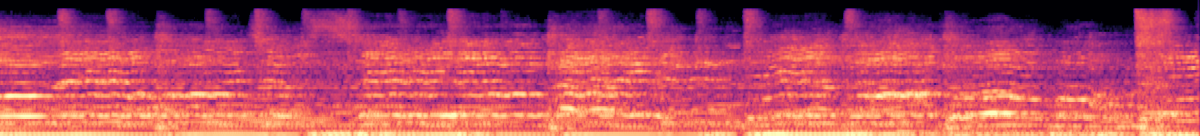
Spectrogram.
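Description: Live band playing: two male vocalists singing together over electric bass, keyboards and drums, with a heavy bass line and a steady drum beat.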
